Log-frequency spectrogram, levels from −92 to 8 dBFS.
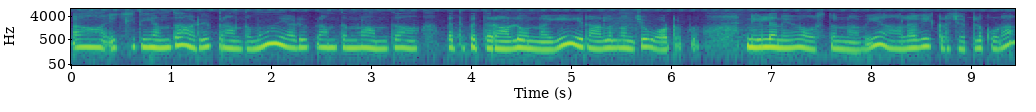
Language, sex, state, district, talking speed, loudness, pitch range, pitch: Telugu, female, Andhra Pradesh, Visakhapatnam, 145 wpm, -16 LUFS, 215-245 Hz, 230 Hz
